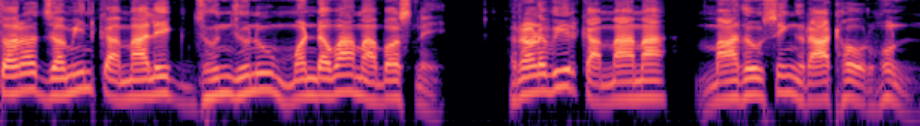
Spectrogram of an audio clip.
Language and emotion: Nepali, neutral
